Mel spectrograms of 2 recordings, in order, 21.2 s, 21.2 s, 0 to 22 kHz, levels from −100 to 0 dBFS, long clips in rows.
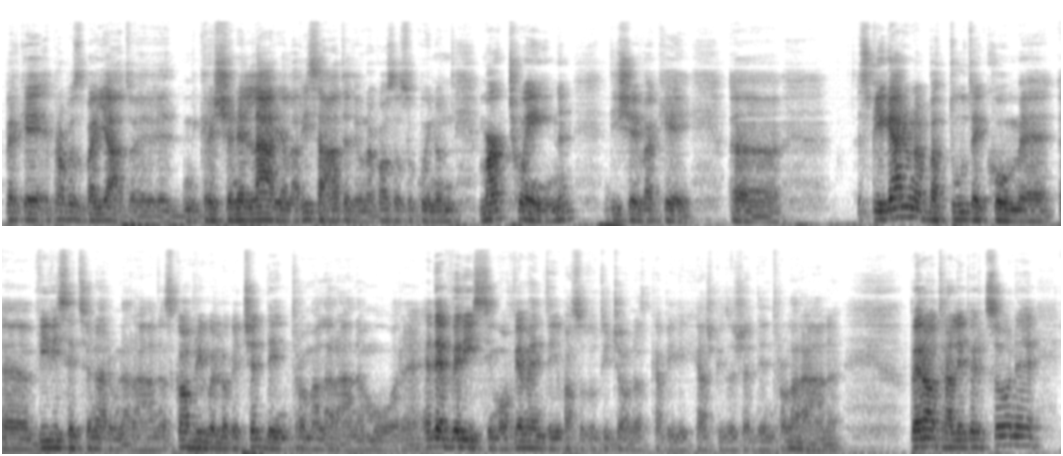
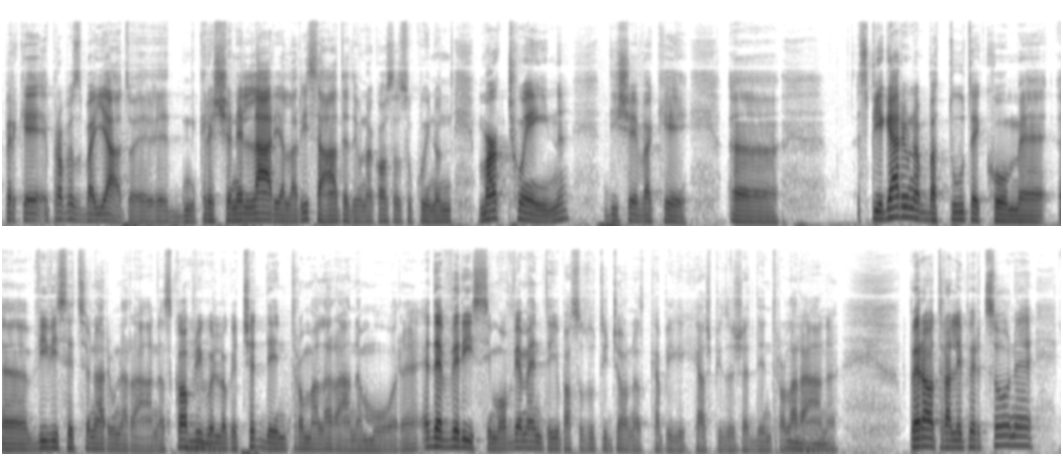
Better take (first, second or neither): second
